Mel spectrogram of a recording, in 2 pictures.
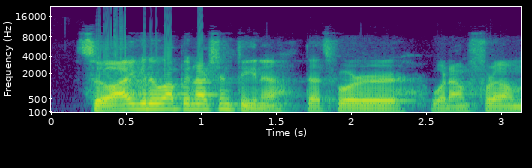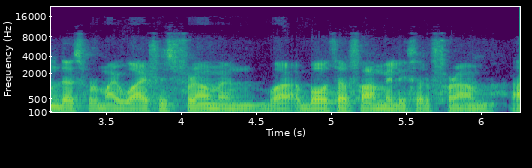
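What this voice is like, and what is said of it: Foreign accent, Argentine. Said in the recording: “Obviously, you've got an accent”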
